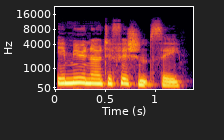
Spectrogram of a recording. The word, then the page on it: immunodeficiency: British English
